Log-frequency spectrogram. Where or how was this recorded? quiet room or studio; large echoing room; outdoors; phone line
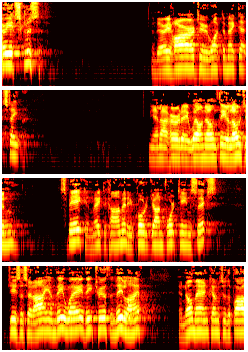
large echoing room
